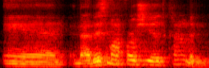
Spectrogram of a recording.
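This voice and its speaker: A man's voice: medium pitch, sing-song, a little fast, mellow. A middle-aged American man from Chicago, a comedian telling stories conversationally as an interview guest, replaying dialogue as he goes. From Chicago, United States. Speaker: stand-up comedian, podcast guest. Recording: roomy, distant mic, faint noise.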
